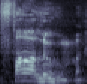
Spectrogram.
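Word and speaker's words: Pharloom: The location is pronounced Faroom, and the region was ruled by a race called the Weavers.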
